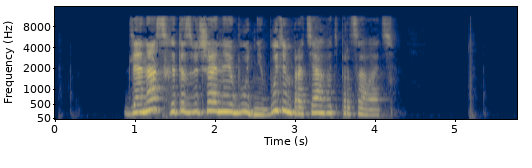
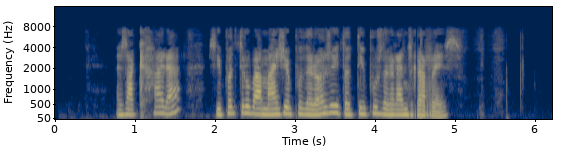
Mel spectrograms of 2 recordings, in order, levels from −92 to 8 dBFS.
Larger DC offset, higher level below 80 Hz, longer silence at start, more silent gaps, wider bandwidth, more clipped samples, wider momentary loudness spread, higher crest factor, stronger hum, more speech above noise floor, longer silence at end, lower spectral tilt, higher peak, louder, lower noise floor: neither; second, -66 dBFS vs -58 dBFS; about the same, 0.85 s vs 0.75 s; neither; first, 11.5 kHz vs 8 kHz; neither; about the same, 13 LU vs 13 LU; about the same, 18 dB vs 20 dB; neither; first, 70 dB vs 44 dB; first, 1.6 s vs 1.15 s; second, -3 dB/octave vs -6 dB/octave; about the same, -2 dBFS vs -4 dBFS; first, -17 LUFS vs -23 LUFS; first, -88 dBFS vs -67 dBFS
